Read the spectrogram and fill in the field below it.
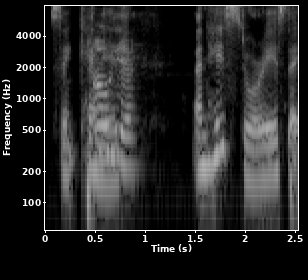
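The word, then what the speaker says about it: Cenydd: saint called um kenneth who's called kenneth in english but his name isn't spelled like that he's welsh it's it's about c-e-n-y-d-d saint kenny and his story is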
